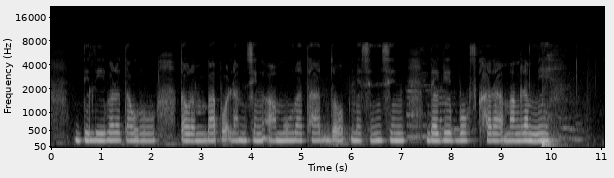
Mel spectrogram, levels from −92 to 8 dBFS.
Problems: constant background noise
